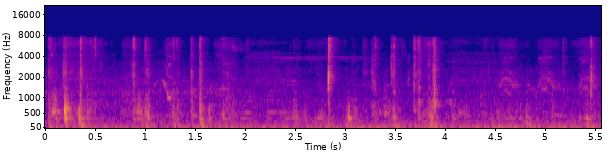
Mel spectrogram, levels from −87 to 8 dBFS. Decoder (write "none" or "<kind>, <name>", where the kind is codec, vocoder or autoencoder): none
